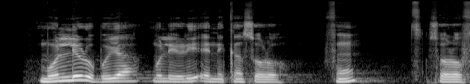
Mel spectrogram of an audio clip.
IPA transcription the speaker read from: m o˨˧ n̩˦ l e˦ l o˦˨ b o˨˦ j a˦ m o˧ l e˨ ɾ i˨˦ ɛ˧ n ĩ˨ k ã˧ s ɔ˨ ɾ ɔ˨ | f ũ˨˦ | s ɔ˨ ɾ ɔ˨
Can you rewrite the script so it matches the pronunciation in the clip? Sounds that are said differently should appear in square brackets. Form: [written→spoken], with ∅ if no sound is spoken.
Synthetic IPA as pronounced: m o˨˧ n̩˦ l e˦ [l→ɾ] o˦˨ b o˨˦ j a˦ m o˧ l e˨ ɾ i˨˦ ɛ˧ n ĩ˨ k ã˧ s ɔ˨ ɾ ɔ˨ | f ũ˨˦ | s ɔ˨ ɾ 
